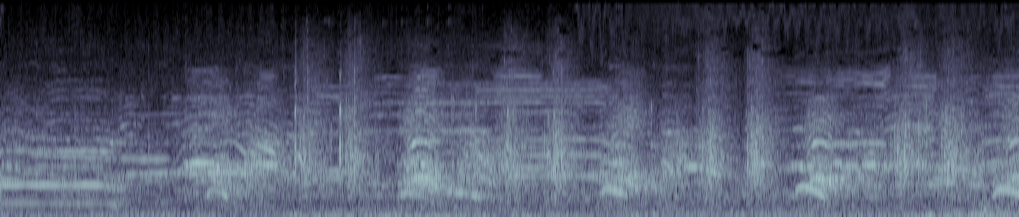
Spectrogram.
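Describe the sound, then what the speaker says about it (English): Crowd at a college softball game between Florida State and NC State cheers and shouts as a play unfolds, a steady roar with rising bursts of excitement, overlaid by nearby voices. "Crowd starting to fire more into it."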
